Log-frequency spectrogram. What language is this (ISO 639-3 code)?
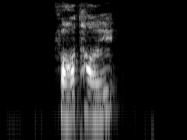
yue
